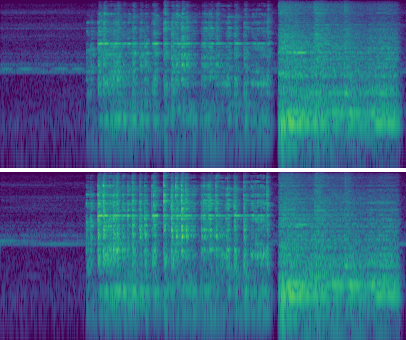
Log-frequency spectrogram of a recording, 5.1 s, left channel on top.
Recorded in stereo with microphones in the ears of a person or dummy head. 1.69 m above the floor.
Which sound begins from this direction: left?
Knocking, at 3.5 s.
